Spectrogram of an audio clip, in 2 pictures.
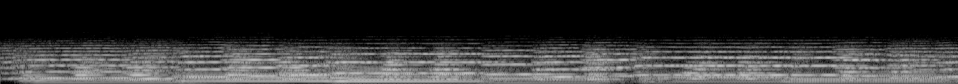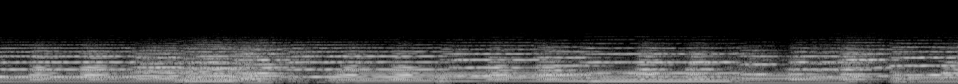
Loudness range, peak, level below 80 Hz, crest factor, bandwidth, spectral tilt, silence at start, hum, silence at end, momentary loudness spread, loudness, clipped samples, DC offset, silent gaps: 2 LU; -6 dBFS; -48 dBFS; 14 dB; 4.6 kHz; -11 dB/octave; 0 s; none; 0 s; 4 LU; -20 LUFS; under 0.1%; under 0.1%; none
